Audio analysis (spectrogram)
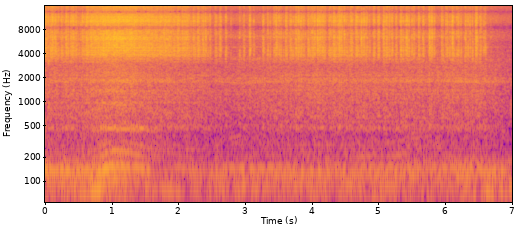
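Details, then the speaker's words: Toyota Vigo/Fortuner 2TR engine: metallic rattling at the front of the engine rises with revs and lingers on throttle release; hydraulic belt tensioner worn with age, due for replacement. "it's starting to make noise. When we accelerate up and then we release the accelerator. It will make noise, like metal."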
